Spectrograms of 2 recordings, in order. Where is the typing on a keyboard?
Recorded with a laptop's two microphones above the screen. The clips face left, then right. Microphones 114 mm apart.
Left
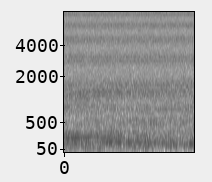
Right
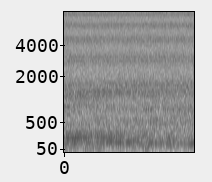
No typing on a keyboard in this recording.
